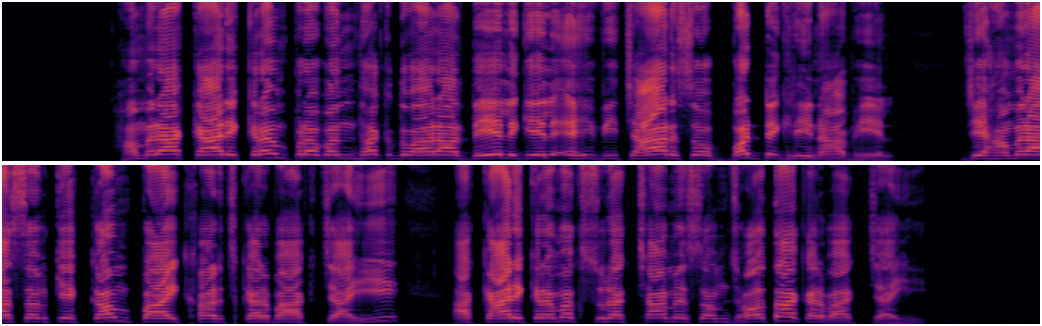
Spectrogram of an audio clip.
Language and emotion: Maithili, disgusted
